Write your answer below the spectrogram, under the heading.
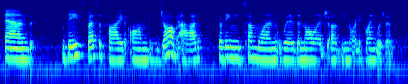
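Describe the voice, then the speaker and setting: Speaking with a Finnish accent, a woman uses a fairly low pitch, a very slow pace and fairly even intonation, with big swings in loudness. Audible room echo fills the recording. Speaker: vlogger. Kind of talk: casual vlog monologue.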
